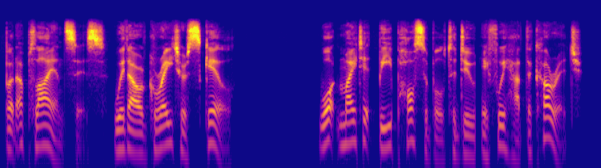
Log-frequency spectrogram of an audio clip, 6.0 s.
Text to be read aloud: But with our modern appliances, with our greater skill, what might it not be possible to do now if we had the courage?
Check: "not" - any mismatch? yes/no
yes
